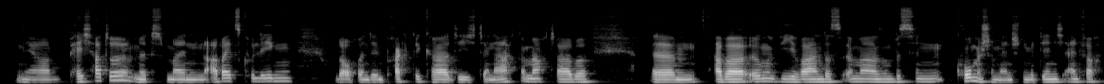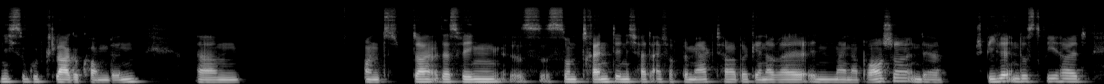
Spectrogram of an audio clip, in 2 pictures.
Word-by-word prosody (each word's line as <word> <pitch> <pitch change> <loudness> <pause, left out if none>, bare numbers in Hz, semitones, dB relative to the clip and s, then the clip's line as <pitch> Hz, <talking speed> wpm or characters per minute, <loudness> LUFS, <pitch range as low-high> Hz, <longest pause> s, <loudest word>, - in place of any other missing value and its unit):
ja, 110 -2 -5 0.2
Pech 125 0 -3
hatte 190 +3 +1
mit 120 -8 -3
meinen 110 -1 +1
Arbeitskollegen 145 +1 -1 0.4
und - - -6
auch - - +1
in 115 - +1
den 110 0 -1
Praktika, 115 -1 +1
die 115 0 -1
ich 105 -1 -6
danach 115 +5 -1
gemacht 135 +1 -2
habe. 125 0 +2 0.6
Ähm, 110 +1 +3
aber 120 0 +7
irgendwie 130 -3 0
waren 120 0 +5
das 125 0 -2
immer 130 -1 +1
so 125 - -1
'n 125 - -1
bisschen 130 +1 -5
komische 140 -7 +2
Menschen, 105 +2 -3
mit 110 - -5
denen 120 0 +3
ich 120 0 -4
einfach 125 0 -3
nicht 125 -1 -2
so 125 - -6
gut 125 0 -5
klargekommen 110 -3 +3
bin. 120 +5 -1 0.5
Ähm 110 0 0 1.2
und 115 +1 -2
da 120 -2 +5
deswegen 120 0 +3
ist 125 +1 -8
es 120 - -6
so - - 0
'n 120 0 +1
Trend, 120 +1 +3
den 120 -1 +2
ich 120 +1 -2
halt 120 0 -1
einfach 120 -1 -6
bemerkt 115 +1 -3
habe, 115 0 -1
generell 115 0 +1
in 115 0 -2
meiner 110 -1 -2
Branche, 140 +8 0
in 120 - -2
der 110 -1 -6 0.3
Spieleindustrie 135 0 -1
halt, 130 -1 -1
120 Hz, 160 wpm, -24 LUFS, 115-130 Hz, 1.2 s, aber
